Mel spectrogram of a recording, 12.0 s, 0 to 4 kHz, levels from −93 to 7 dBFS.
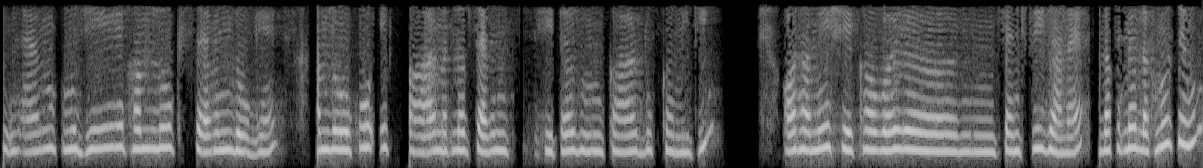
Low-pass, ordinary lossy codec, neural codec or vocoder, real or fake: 3.6 kHz; AAC, 16 kbps; vocoder, 22.05 kHz, 80 mel bands, WaveNeXt; fake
